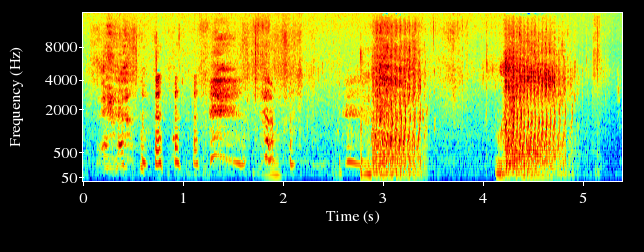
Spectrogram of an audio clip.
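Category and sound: animal, horse whinnying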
